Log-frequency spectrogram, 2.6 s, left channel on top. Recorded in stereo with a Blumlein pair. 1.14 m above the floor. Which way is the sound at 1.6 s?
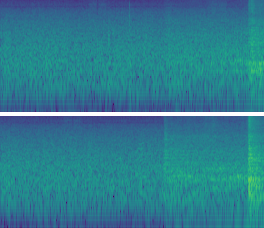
60° right.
